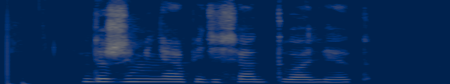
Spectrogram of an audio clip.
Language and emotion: Russian, neutral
